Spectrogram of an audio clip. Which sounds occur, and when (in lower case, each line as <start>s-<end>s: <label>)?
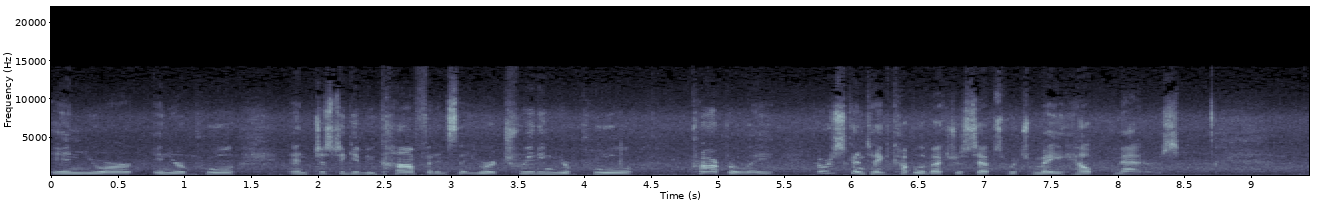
0.0s-0.6s: male speech
0.0s-9.4s: background noise
0.7s-1.4s: male speech
1.4s-1.7s: breathing
1.8s-4.3s: male speech
4.8s-5.4s: male speech
5.7s-8.5s: male speech
8.7s-9.3s: breathing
